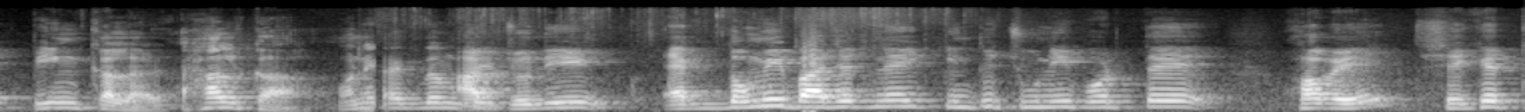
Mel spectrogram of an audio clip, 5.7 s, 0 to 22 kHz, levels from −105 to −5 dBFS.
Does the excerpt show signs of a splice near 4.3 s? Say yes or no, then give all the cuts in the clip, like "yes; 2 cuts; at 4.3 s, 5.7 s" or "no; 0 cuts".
no; 1 cut; at 1.3 s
